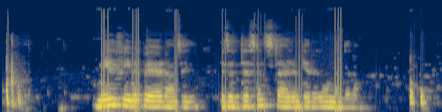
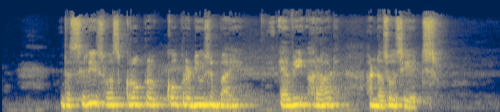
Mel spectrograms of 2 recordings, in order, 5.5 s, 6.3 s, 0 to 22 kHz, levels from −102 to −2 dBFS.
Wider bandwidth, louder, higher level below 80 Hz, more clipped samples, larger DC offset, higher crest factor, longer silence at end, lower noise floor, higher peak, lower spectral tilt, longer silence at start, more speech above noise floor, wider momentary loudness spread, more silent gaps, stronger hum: about the same, 13 kHz vs 14 kHz; second, -21 LUFS vs -15 LUFS; about the same, -48 dBFS vs -44 dBFS; neither; neither; about the same, 18 dB vs 14 dB; second, 0.2 s vs 0.75 s; second, -50 dBFS vs -56 dBFS; about the same, -4 dBFS vs -2 dBFS; first, -7.5 dB/octave vs -5 dB/octave; second, 0.1 s vs 0.75 s; second, 31 dB vs 42 dB; first, 15 LU vs 11 LU; neither; neither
